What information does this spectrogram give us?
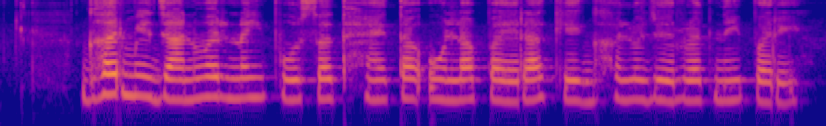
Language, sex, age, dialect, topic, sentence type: Chhattisgarhi, female, 18-24, Northern/Bhandar, agriculture, statement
